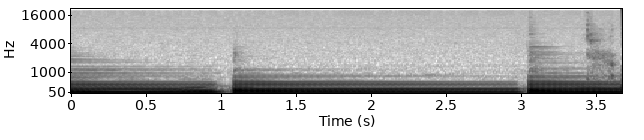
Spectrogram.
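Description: A bass guitar plays a D note fretted at the fifth fret, plucked twice with a long, steady low sustain after each pluck.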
